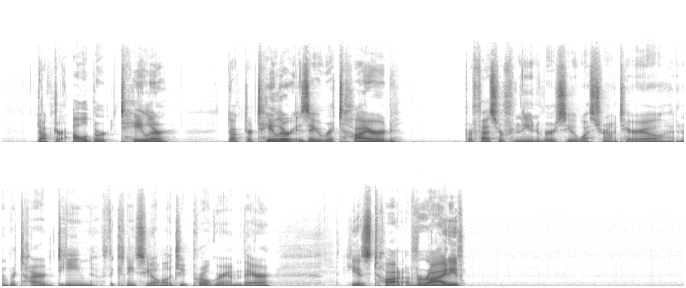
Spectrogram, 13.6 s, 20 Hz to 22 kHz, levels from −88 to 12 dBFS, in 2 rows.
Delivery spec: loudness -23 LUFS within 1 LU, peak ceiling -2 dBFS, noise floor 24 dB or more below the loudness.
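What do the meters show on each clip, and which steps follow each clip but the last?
tick rate 21 per s; loudness -29.5 LUFS; peak level -10.0 dBFS; loudness target -23.0 LUFS
-> de-click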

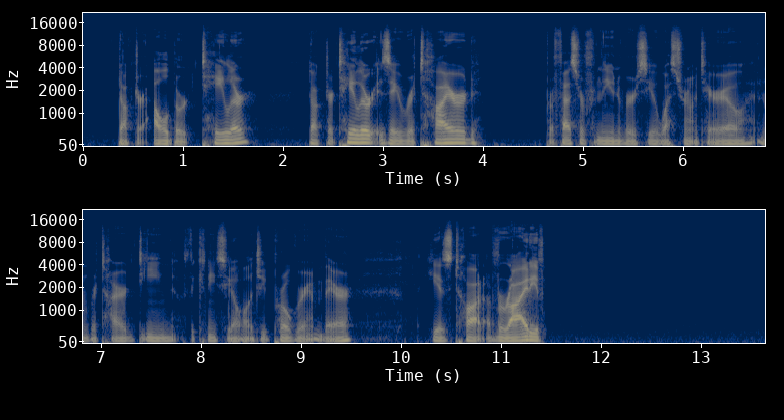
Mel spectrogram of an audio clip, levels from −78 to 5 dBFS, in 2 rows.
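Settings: tick rate 0.29 per s; loudness -29.5 LUFS; peak level -10.0 dBFS; loudness target -23.0 LUFS
-> trim +6.5 dB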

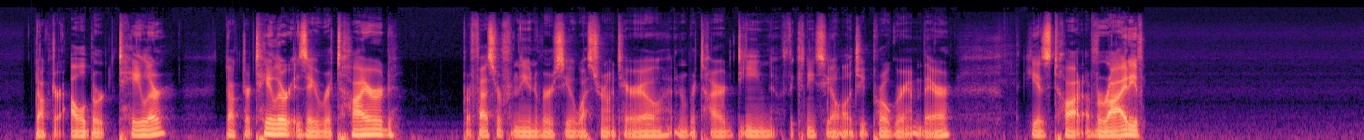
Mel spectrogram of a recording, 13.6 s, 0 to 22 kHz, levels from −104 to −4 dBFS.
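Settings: loudness -23.0 LUFS; peak level -3.5 dBFS; noise floor -62 dBFS

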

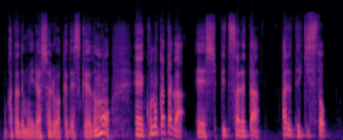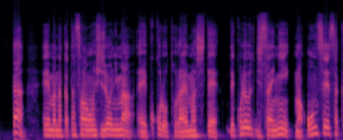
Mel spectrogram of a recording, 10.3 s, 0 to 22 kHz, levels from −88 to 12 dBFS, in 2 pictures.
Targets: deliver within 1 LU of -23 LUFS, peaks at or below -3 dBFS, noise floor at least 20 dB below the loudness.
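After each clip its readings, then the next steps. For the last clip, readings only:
clipped samples 0.6%; clipping level -15.5 dBFS; loudness -26.0 LUFS; peak level -15.5 dBFS; loudness target -23.0 LUFS
-> clip repair -15.5 dBFS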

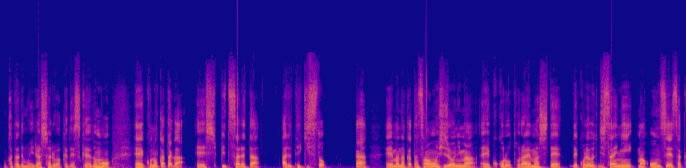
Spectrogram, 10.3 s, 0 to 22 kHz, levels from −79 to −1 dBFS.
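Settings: clipped samples 0.0%; loudness -26.0 LUFS; peak level -6.5 dBFS; loudness target -23.0 LUFS
-> trim +3 dB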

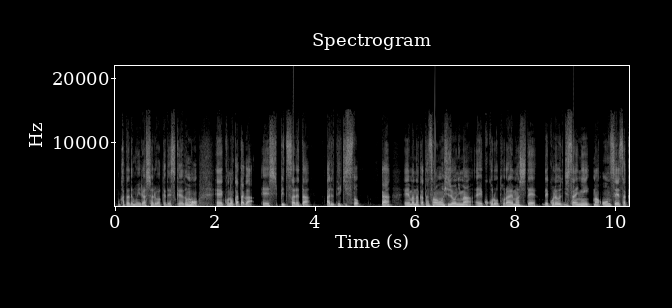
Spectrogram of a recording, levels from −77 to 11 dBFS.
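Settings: loudness -23.0 LUFS; peak level -3.5 dBFS; noise floor -62 dBFS

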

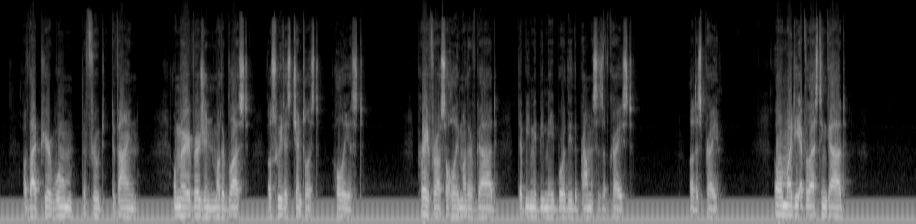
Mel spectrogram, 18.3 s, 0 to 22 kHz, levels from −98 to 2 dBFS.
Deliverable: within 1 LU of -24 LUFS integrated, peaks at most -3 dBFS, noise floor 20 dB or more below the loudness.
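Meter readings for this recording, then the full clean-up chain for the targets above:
clipped samples 0.5%; clipping level -18.0 dBFS; hum 60 Hz; highest harmonic 300 Hz; hum level -37 dBFS; loudness -29.5 LUFS; peak level -18.0 dBFS; loudness target -24.0 LUFS
-> clip repair -18 dBFS; hum notches 60/120/180/240/300 Hz; trim +5.5 dB

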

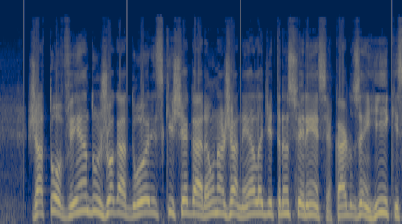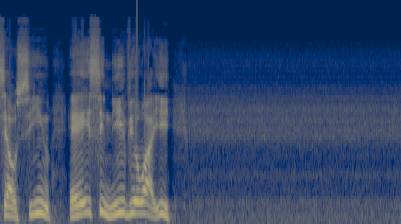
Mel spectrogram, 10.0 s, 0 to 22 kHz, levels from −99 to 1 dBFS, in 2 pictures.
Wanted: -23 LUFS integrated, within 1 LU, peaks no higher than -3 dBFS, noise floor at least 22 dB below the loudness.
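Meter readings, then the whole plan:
clicks found 5; loudness -32.0 LUFS; peak level -17.5 dBFS; loudness target -23.0 LUFS
-> de-click; trim +9 dB

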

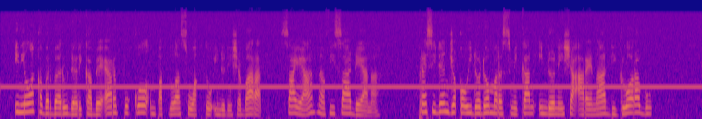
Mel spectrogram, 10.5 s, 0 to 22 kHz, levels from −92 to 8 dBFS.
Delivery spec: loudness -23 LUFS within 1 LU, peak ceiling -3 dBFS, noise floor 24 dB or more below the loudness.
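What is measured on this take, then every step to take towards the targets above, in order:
steady tone 1.1 kHz; tone level -40 dBFS; noise floor -42 dBFS; noise floor target -56 dBFS; loudness -32.0 LUFS; peak level -16.5 dBFS; loudness target -23.0 LUFS
-> band-stop 1.1 kHz, Q 30; noise print and reduce 14 dB; trim +9 dB

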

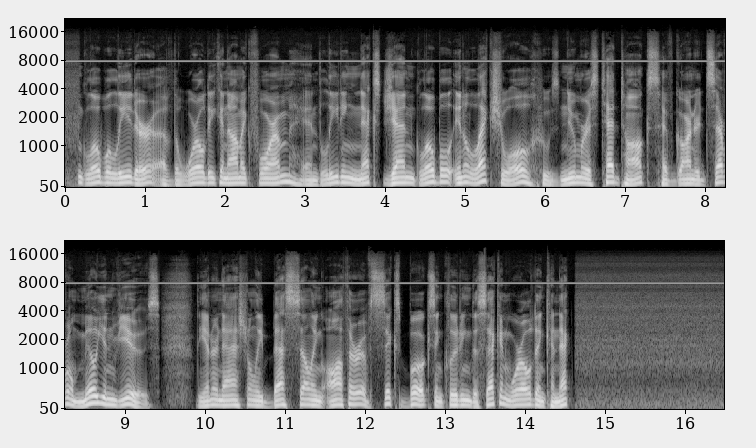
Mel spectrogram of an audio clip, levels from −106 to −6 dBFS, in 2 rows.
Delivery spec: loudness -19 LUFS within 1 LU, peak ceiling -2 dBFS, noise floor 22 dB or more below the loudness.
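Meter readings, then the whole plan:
steady tone 7.8 kHz; tone level -42 dBFS; loudness -23.0 LUFS; peak level -6.5 dBFS; loudness target -19.0 LUFS
-> band-stop 7.8 kHz, Q 30; trim +4 dB

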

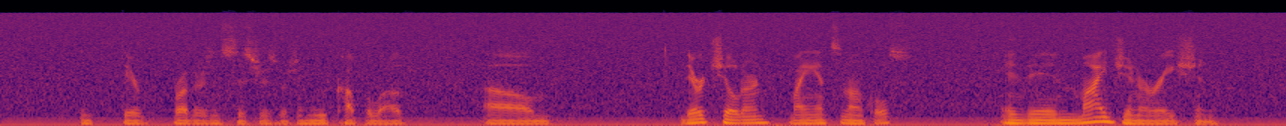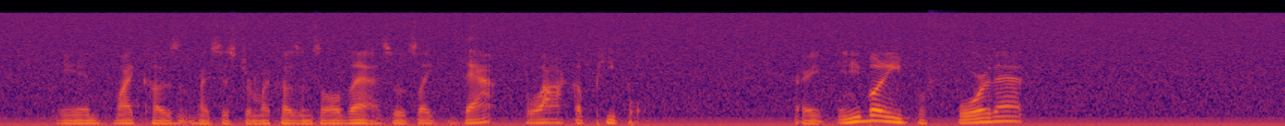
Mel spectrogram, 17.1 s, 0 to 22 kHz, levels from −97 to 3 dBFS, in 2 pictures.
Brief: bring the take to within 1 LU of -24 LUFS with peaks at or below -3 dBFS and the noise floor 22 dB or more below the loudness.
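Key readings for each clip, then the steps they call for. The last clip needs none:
hum 50 Hz; highest harmonic 250 Hz; hum level -43 dBFS; noise floor -41 dBFS; noise floor target -55 dBFS; loudness -32.5 LUFS; peak level -12.0 dBFS; loudness target -24.0 LUFS
-> de-hum 50 Hz, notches 5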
